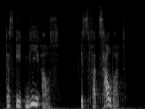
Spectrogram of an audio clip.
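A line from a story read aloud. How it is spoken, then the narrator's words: Blustering. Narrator (German): polterte ich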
